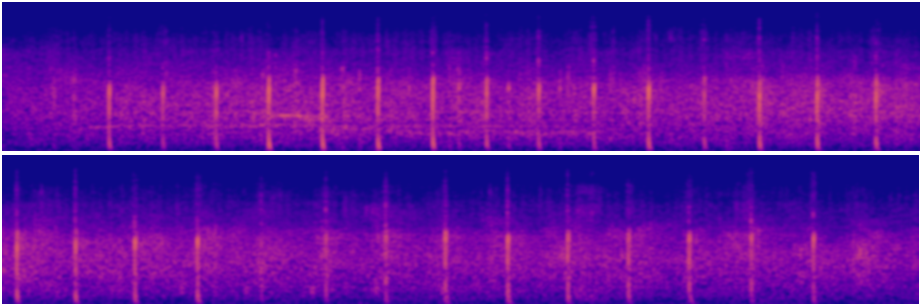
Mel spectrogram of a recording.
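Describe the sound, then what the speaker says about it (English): A sparse, spread-out audience at a college baccalaureate claps for students, with individual sharp claps standing out in a fairly regular rhythm over a soft background of applause, moderately distant and steady. "So let's give them another round of applause."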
